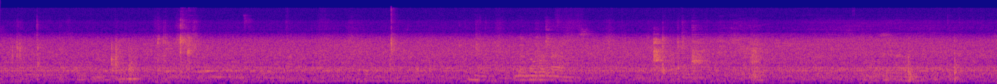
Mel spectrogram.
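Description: Plastic bottles knock and rattle in hands.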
